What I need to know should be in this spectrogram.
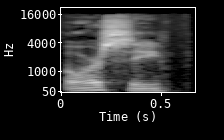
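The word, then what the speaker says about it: Orci: Orsi, along with CSI New York executive producer Peter Lenkoff.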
